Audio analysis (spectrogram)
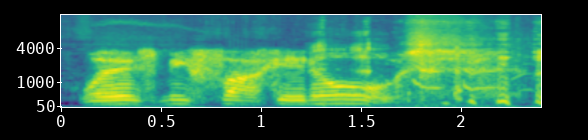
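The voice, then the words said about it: British gangster voice like Ray Winstone. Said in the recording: “I think it's more Ray Winston than... one of those British gangsters”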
